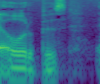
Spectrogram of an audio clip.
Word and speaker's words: Oedipus: How do you say it? – Oedipus. – I said Oedipus. Oedipus, thank you.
